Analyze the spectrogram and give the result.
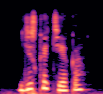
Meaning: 1. record library 2. event where records are played 3. youth evening with music and dance
- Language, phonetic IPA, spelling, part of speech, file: Russian, [dʲɪskɐˈtʲekə], дискотека, noun, Ru-дискотека.ogg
